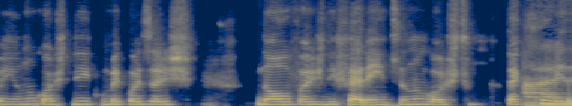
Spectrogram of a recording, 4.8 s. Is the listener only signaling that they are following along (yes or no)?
no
